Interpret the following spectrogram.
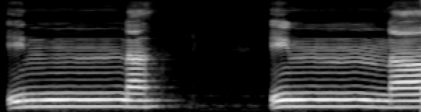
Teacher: یہ نون کو کھینچنا ہے کیونکہ نون کے ساتھ الف مد ہے.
